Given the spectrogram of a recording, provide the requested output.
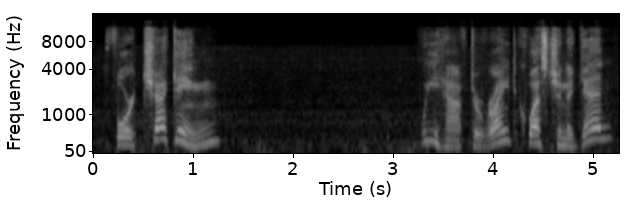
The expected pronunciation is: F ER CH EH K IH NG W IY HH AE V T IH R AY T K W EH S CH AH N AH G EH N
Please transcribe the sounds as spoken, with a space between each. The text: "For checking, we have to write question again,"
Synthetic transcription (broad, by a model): F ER CH EH K IH NG W IY HH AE F T IH R AY T K W EH S CH AH N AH G EH N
